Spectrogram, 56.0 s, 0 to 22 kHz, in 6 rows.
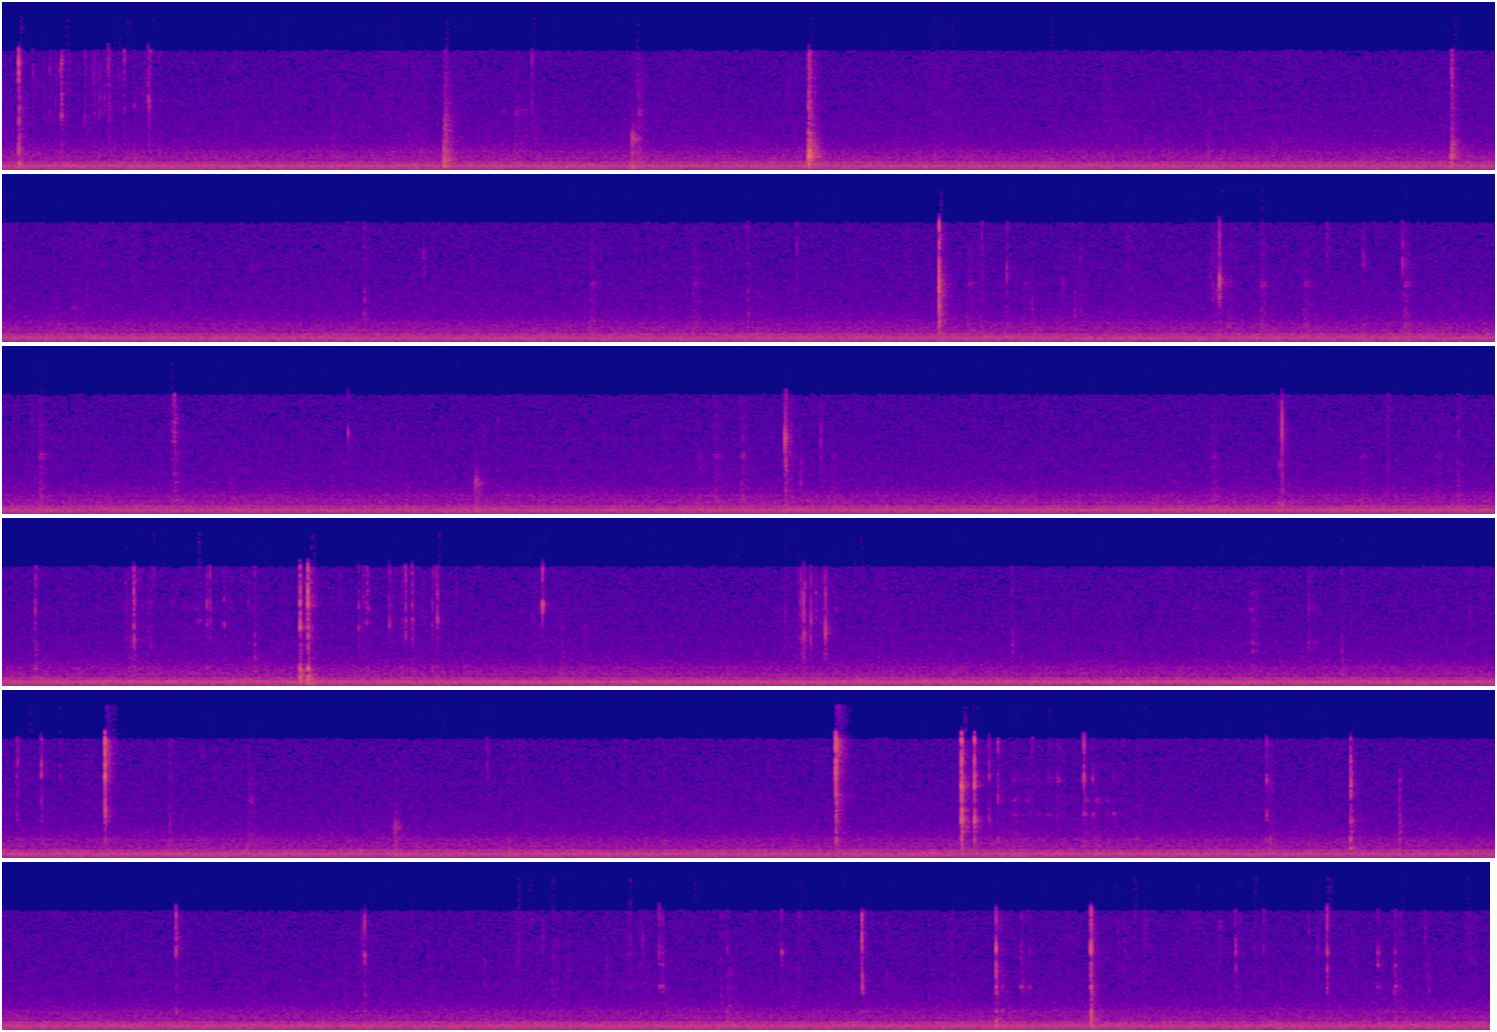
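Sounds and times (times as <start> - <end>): electrical hum: 0.0 - 55.9.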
